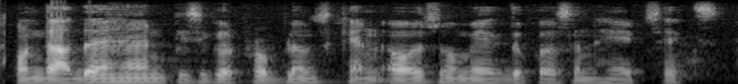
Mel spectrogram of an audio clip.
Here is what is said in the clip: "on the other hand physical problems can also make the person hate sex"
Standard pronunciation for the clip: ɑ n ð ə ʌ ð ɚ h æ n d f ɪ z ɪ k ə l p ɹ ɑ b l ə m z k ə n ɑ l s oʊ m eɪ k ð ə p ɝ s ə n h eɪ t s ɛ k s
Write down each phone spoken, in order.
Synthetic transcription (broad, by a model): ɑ n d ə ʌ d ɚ h æ n d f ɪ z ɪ k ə l p ɹ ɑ b l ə m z k ə n ɑ l s oʊ m eɪ k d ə p ɝ s ə n h eɪ t s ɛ k s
